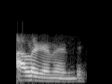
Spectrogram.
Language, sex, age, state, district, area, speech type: Telugu, female, 45-60, Andhra Pradesh, Eluru, rural, conversation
